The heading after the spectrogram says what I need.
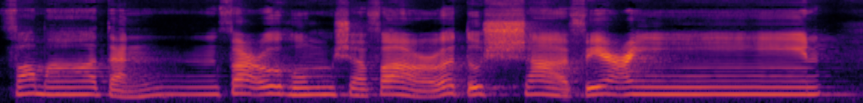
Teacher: இப்போ இங்கே என்ன பண்ணுவோம், வக்ஃபு பண்ணும்போது நூனை சுக்குனாக்கிடுவோம். அப்போது மத்தல் ஆரிதல் சுக்குன் சட்டம். அப்போ என்ன பண்ணணும், 4 இல்லைனா 6 ஹரக்கத்து வரைக்கும் நீட்டி ஓதலாம்.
